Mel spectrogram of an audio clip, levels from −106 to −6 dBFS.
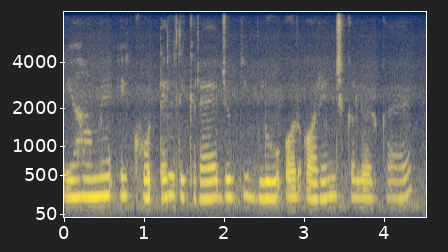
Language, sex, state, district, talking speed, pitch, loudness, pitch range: Hindi, female, Arunachal Pradesh, Lower Dibang Valley, 200 wpm, 215 Hz, -17 LUFS, 205-225 Hz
